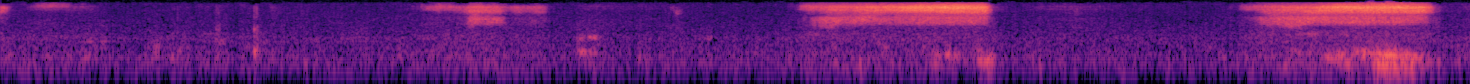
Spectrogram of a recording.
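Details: Sleeping pet cat snoring: two long, airy, whistling breaths, each lasting close to a second, roughly two seconds apart, preceded by fainter, shorter wheezy breaths in a quiet room.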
